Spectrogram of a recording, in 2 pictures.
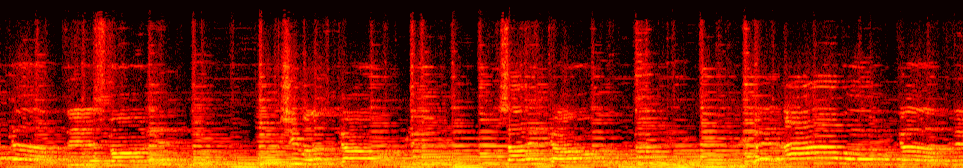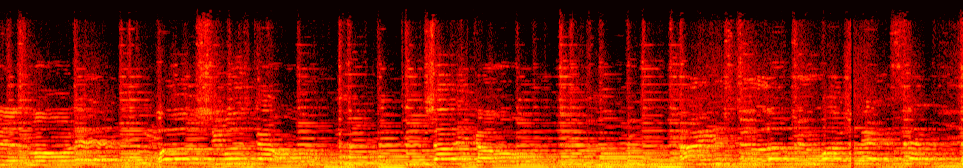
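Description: Ukulele and acoustic guitar strummed together in a snappy, bouncy rhythm, with a gliding vocal melody sung over them without clear words.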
